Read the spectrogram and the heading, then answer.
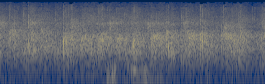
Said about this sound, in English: Let's clap it up, though.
